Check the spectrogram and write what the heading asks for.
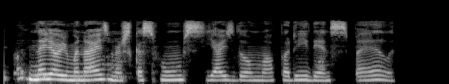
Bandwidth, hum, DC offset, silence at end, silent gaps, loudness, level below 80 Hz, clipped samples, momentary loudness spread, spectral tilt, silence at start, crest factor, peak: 8.2 kHz; none; under 0.1%; 0.55 s; none; -16 LUFS; -56 dBFS; under 0.1%; 12 LU; -3.5 dB/octave; 0.05 s; 16 dB; -2 dBFS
